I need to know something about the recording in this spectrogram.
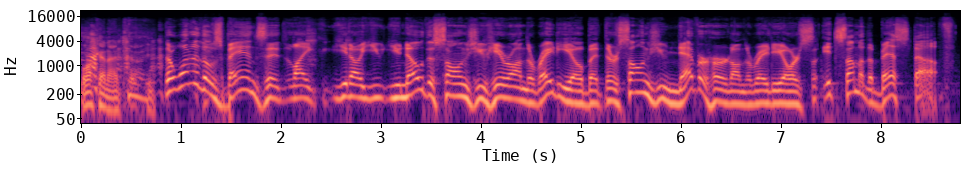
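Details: Adult male speaker; normal voice.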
